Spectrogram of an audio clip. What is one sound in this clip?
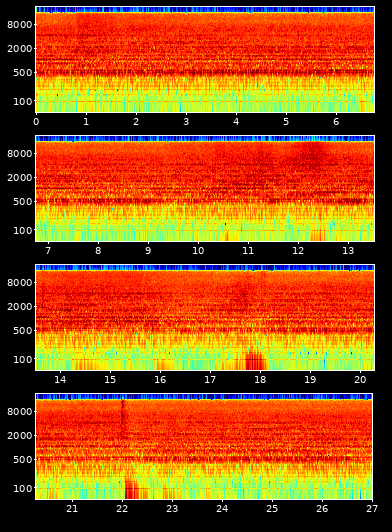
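A hair dryer blows with a steady whirring roar.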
